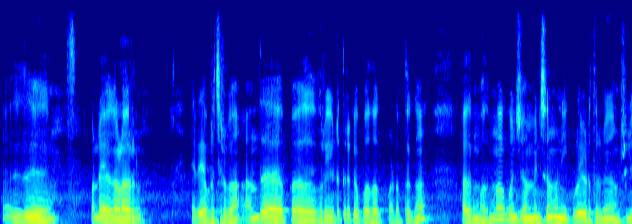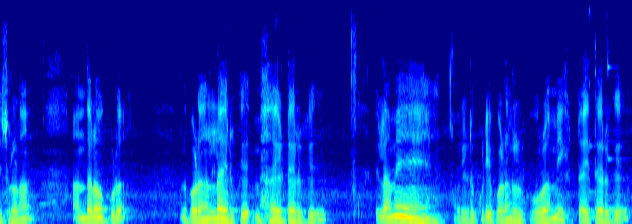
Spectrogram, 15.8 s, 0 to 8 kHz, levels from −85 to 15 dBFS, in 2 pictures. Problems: none marked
